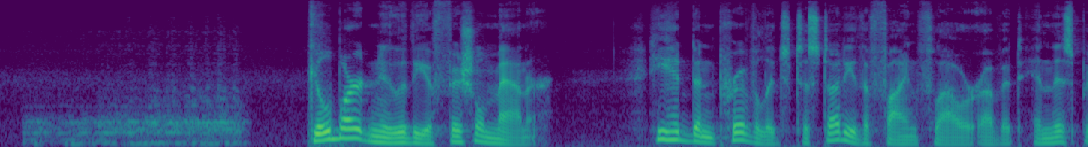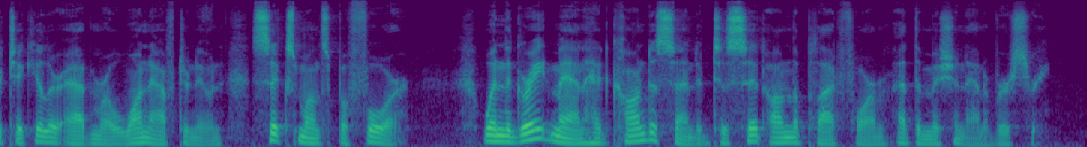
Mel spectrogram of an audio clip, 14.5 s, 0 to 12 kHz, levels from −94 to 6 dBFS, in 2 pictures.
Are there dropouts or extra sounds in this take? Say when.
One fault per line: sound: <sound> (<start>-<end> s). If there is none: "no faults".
sound: tap (0.1-1.7 s)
